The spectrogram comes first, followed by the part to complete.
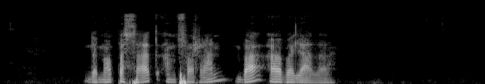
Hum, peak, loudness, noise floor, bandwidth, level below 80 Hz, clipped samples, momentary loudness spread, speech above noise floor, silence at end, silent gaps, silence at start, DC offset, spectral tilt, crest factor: none; -2 dBFS; -25 LUFS; -67 dBFS; 11.5 kHz; -38 dBFS; under 0.1%; 11 LU; 43 dB; 1.5 s; none; 0.85 s; under 0.1%; -5 dB/octave; 24 dB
